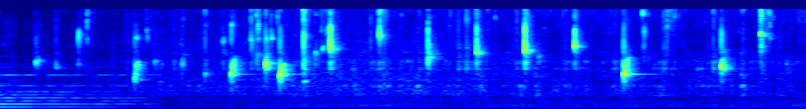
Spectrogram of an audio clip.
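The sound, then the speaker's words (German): Rainwater leaking through the roof of the Bundestag building drips steadily onto a surface, a dozen or so bright plinks at irregular intervals, clear, with a faint low hum fading out in the first second. “So klingt es manchmal im Bundestag. Es regnet da nämlich rein.”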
